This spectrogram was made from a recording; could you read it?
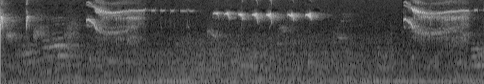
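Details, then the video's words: Orange-headed thrush giving sweeping high whistles that slide downward, then a series of about eight short evenly spaced high notes, followed by another down-slurred whistle. "Anis merah"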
